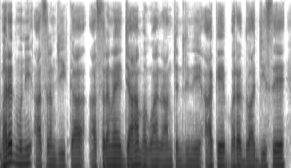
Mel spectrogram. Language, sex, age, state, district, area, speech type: Hindi, male, 45-60, Uttar Pradesh, Prayagraj, urban, spontaneous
